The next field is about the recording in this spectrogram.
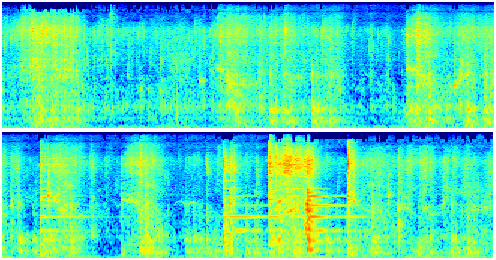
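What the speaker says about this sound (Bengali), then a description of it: "এবারে ভেজে রাখা বড়াগুলো গ্রেভির মধ্যে দিয়ে দেব" Fried vegetarian koftas are dropped into boiling gravy in a pan, with scattered clinks of spoon on metal, splashy bubbling and sizzling, and a brighter burst of clattering near the end.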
